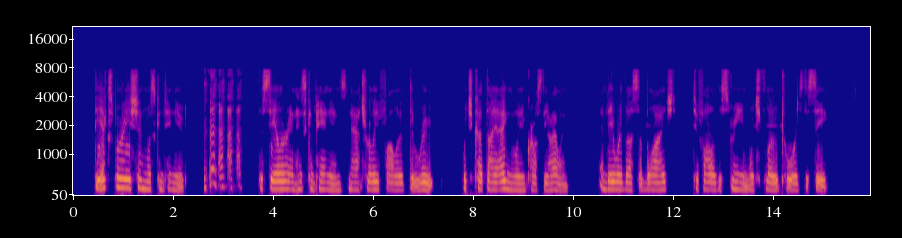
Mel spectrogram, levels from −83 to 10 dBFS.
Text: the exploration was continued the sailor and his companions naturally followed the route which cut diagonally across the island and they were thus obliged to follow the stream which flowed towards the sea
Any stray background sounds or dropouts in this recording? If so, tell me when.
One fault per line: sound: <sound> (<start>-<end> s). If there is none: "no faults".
sound: laugh (2.6-3.4 s)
